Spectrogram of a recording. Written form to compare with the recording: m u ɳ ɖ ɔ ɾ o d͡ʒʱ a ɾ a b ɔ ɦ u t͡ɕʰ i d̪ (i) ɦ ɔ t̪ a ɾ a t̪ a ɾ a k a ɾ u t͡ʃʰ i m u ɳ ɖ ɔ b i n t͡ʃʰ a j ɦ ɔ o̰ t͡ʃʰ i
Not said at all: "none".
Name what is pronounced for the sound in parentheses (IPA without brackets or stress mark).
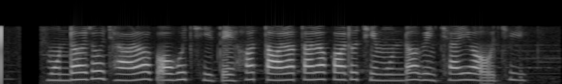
e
